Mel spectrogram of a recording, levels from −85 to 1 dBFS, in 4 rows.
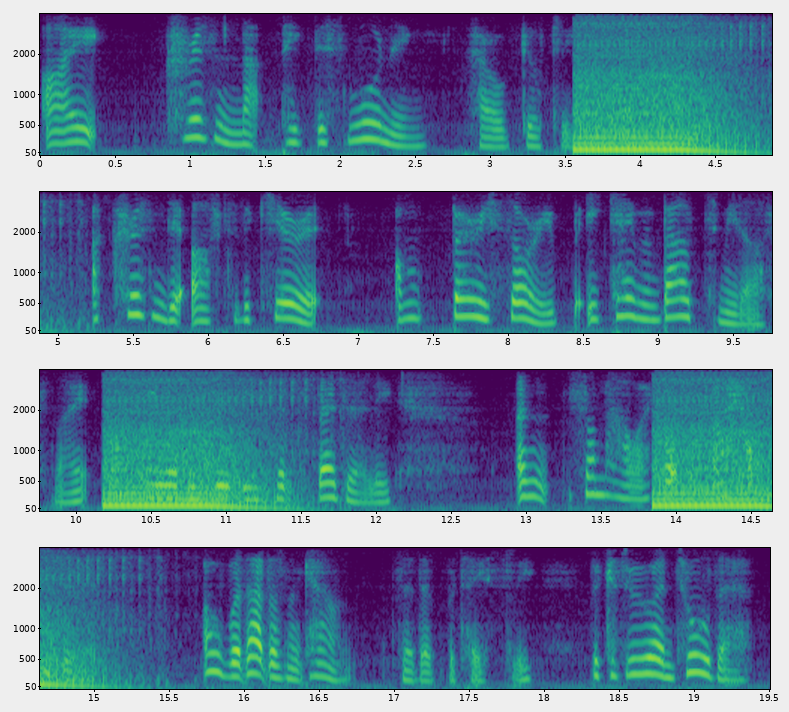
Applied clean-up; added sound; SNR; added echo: none; Engine; -5 dB; none.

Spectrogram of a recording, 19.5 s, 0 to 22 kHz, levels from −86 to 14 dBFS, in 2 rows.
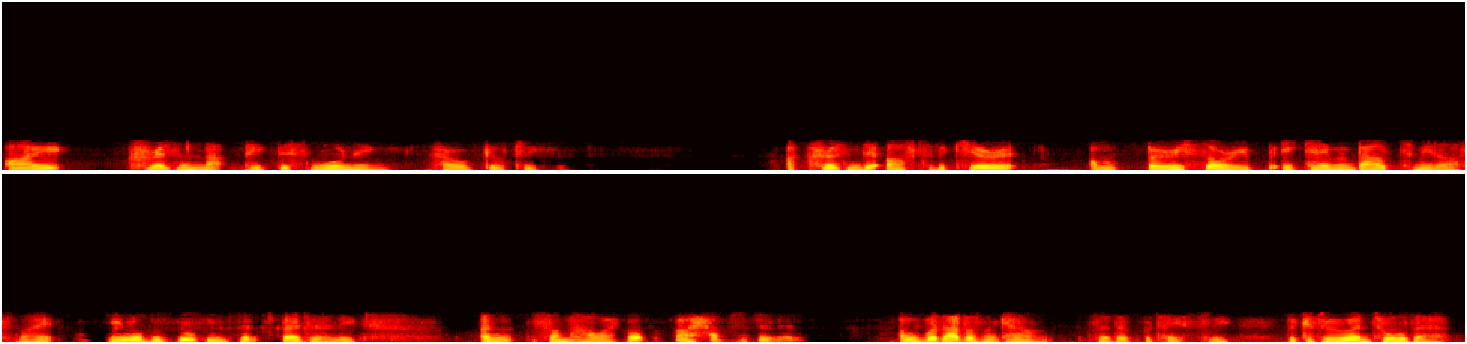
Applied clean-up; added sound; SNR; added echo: neural mask model Resemble Enhance denoiser.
